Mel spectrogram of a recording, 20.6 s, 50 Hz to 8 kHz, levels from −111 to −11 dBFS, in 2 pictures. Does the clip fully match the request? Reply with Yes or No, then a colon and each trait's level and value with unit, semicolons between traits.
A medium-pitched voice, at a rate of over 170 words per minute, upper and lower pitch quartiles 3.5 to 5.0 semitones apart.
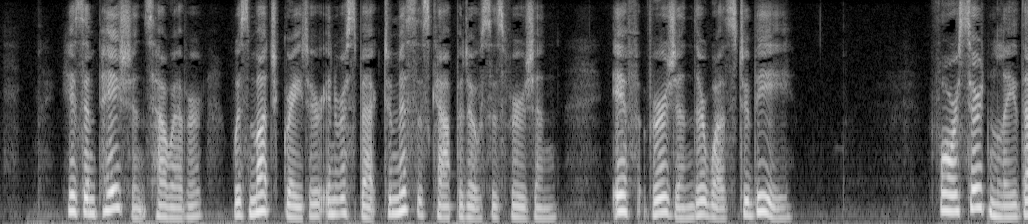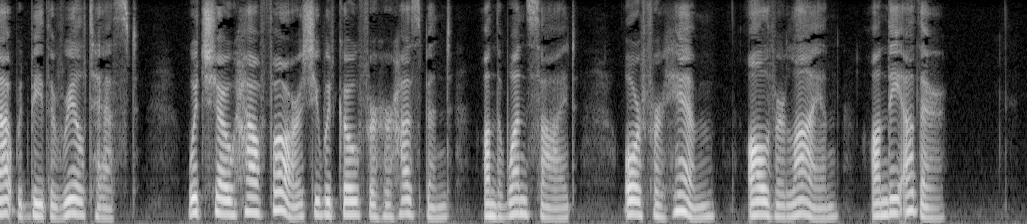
No: medium, 165 Hz; average, 140 wpm; average, 4.7 semitones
